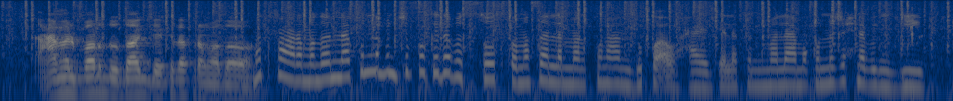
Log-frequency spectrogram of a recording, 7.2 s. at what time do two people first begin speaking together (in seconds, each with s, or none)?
none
